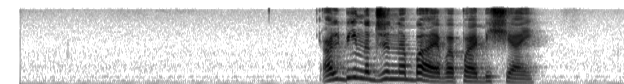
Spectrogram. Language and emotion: Russian, neutral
